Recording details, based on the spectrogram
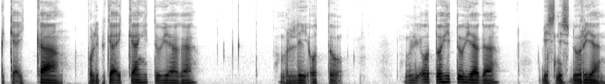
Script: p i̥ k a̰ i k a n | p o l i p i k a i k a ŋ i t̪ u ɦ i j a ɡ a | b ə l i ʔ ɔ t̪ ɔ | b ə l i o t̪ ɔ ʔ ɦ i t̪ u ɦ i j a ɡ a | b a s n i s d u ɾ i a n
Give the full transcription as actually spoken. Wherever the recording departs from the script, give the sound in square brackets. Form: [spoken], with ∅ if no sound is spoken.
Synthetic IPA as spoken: p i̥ k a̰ i k a [ŋ] | p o l i p i k a i k a ŋ i t̪ u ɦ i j a ɡ a | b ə l i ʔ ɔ t̪ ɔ | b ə l i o t̪ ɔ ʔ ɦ i t̪ u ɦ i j a ɡ a | b [i] s n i s d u ɾ i a n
